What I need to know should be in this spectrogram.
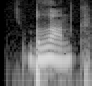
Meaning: form, letterhead, sheet
- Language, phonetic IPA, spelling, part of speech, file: Russian, [bɫank], бланк, noun, Ru-бланк.ogg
